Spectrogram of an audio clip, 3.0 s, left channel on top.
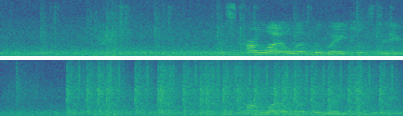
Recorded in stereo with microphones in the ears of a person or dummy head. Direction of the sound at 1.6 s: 20° left (ahead or behind).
